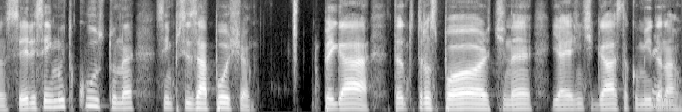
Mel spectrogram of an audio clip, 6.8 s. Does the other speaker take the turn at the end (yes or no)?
no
